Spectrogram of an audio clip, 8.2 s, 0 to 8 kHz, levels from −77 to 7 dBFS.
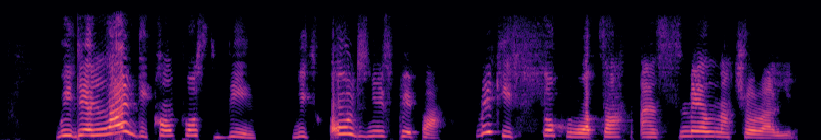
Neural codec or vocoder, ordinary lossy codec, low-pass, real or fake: codec, 16 kHz in and 24 kHz out, 1.1 kbps, FireRedTTS-2 codec; none; 7.2 kHz; fake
